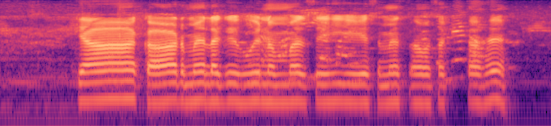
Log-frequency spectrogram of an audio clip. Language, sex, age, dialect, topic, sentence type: Hindi, male, 18-24, Awadhi Bundeli, banking, question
